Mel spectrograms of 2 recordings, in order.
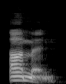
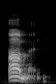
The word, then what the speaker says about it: Amun: Moon 354 said, it's pronounced Amun. So it's not Iman, it's Amun.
